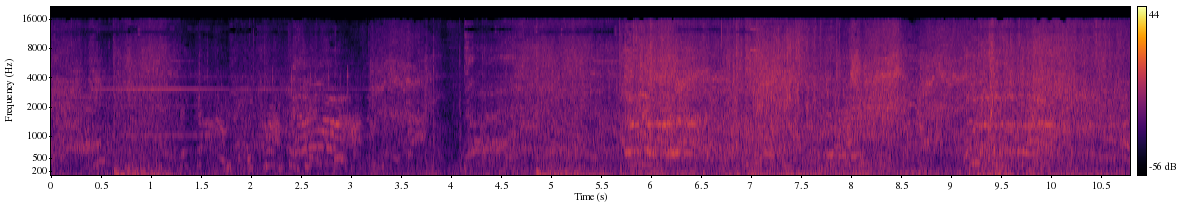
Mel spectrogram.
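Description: A monstrous creature snarls and shrieks close by.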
